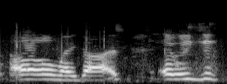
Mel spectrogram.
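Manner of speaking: slow, drawn-out amused sigh; laughing recovery. Real, not acted.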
